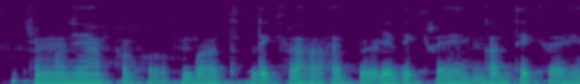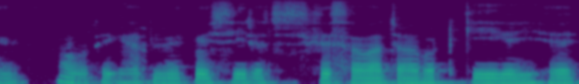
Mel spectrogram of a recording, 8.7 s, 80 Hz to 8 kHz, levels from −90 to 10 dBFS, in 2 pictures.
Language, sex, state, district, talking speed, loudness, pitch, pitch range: Hindi, male, Chhattisgarh, Rajnandgaon, 170 wpm, -39 LUFS, 115 Hz, 115-120 Hz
